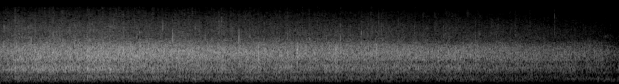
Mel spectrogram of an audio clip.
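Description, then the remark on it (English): Sustained audience applause, a dense wash of many hands clapping at a steady loudness for several seconds before gradually tapering off toward the end. No one speaks. “Let's first of all hear it for Chris and Dr.”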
